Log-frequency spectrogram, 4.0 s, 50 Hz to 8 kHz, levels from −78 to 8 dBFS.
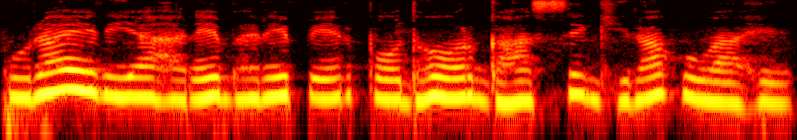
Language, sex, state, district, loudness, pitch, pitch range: Hindi, female, Arunachal Pradesh, Lower Dibang Valley, -15 LUFS, 235 Hz, 215-245 Hz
